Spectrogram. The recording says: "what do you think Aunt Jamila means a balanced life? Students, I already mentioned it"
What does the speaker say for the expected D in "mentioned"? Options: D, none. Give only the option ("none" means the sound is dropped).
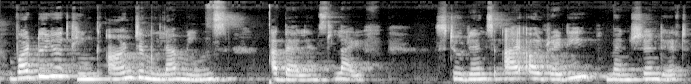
D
